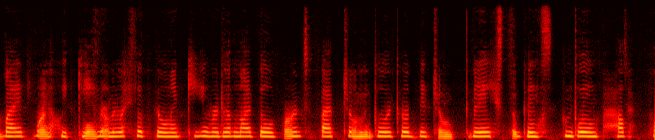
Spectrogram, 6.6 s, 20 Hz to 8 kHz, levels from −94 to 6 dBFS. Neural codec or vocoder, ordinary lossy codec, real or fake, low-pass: codec, 16 kHz, 0.5 kbps, FreqCodec, larger model; none; fake; none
